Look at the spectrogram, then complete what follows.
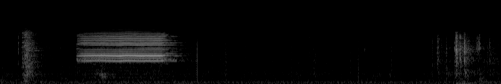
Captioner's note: doorbell buzzes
